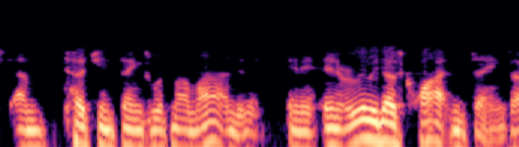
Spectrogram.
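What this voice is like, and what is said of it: Southern US accent. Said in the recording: “I can tell by your accent, you're definitely from the South.”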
